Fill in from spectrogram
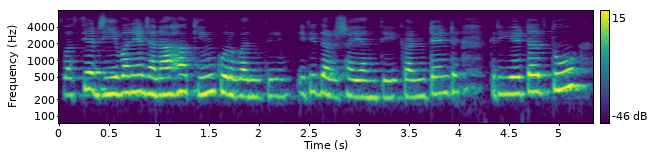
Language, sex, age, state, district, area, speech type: Sanskrit, female, 18-30, Maharashtra, Mumbai Suburban, urban, spontaneous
